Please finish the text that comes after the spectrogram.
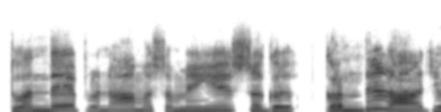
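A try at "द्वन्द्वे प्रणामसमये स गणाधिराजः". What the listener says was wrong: Gandhiraja nahi, not that. Ganadhiraja.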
